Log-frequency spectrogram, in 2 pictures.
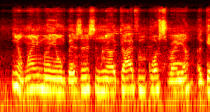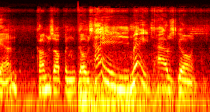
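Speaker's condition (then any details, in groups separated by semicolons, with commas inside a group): Cerebral palsy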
